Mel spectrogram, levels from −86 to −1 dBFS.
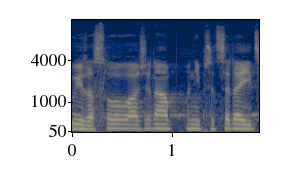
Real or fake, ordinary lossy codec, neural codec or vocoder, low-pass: real; MP3, 64 kbps; none; 14.4 kHz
